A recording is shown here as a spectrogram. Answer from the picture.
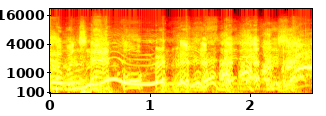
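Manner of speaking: high, slow, drawn out through laughter; laughing. Real, not acted. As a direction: squeal it while cracking up.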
